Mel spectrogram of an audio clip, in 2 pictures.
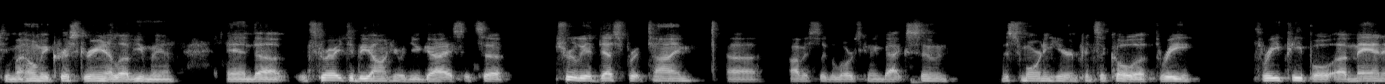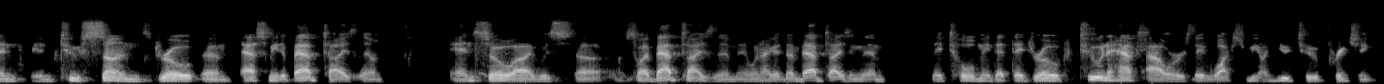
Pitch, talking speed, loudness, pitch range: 85 Hz, 190 wpm, -19 LUFS, 80-90 Hz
